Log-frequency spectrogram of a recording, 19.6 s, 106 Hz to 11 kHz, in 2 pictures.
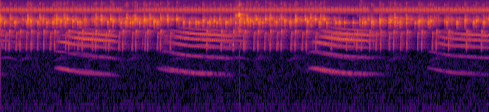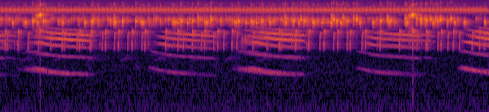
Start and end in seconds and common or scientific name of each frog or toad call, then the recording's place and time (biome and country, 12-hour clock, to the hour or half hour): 0.0	19.5	dwarf tree frog
0.0	19.5	pointedbelly frog
0.0	19.5	menwig frog
4.5	5.3	lesser tree frog
10.4	11.0	lesser tree frog
17.6	18.4	lesser tree frog
Cerrado, Brazil, 8pm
